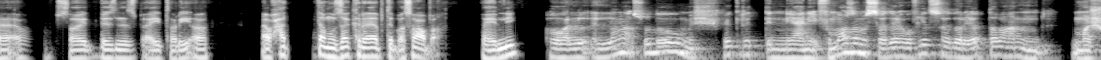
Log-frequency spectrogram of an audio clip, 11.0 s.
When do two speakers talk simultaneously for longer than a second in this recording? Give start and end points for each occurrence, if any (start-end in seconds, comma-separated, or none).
none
